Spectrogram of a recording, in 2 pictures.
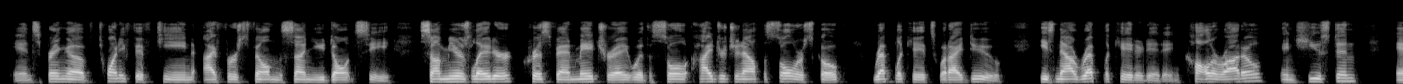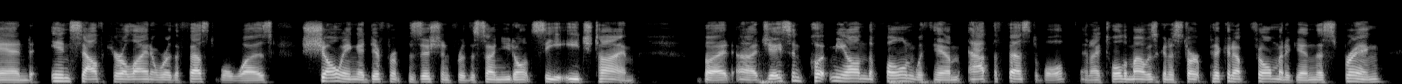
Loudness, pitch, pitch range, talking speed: -17 LUFS, 125 Hz, 110-130 Hz, 180 wpm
